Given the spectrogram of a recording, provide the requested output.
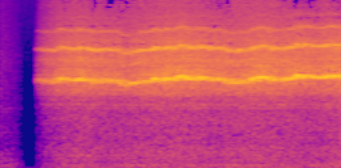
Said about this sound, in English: Yes, something's screaming in the kitchen. It is the tea kettle. It's time for tea.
